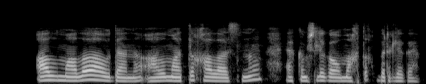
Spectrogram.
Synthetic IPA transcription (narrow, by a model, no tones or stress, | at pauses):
ɑlˠmɑlˠəɑwd̪ɑnə̰ʔɑlˠmɑt̪əqʰɑlˠɑsənəɴækʲɪmʃɪlɪkʲɑwmɑqt̪əq̚bɪɾlɪɡʲɪ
